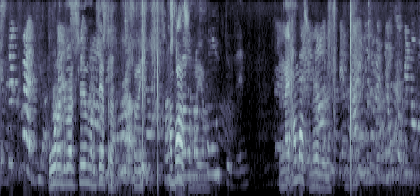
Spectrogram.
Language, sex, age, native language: Icelandic, male, 10, Icelandic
